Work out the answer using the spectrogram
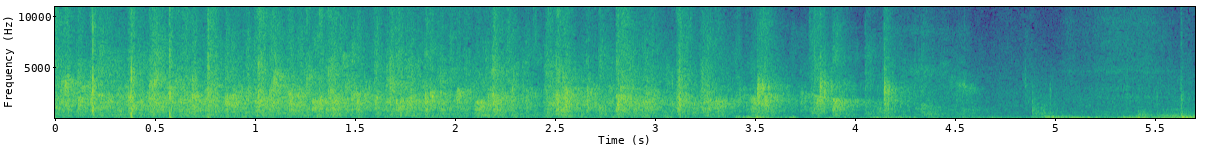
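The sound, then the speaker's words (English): An audience at a book conversation applauds to welcome two guests. Dense clapping with distinct sharp claps starts strong and thins into scattered, uneven claps toward the end. “Let's give them both a very warm welcome.”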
